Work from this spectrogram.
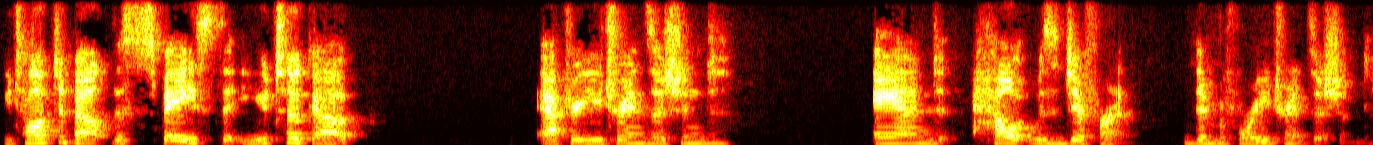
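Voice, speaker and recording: A woman's voice: fairly low pitch, slow pace, long pauses, a bit bright. A woman hosting an interview, setting up a question earnestly and at some length. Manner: earnest, rambling question setup. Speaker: host.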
